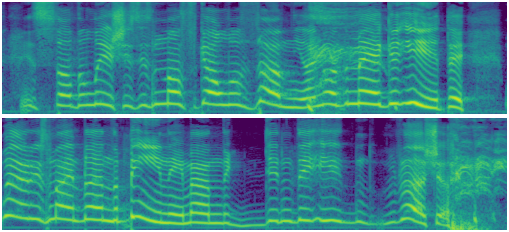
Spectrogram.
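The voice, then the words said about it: Put-on Russian Italian accent. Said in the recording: “I'm trying to do a Russian Italian now. ... want to do a hand gesture with this accent.”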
